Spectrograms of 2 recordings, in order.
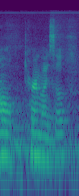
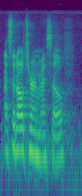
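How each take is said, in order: First: Soft, quiet customer service voice; polite and soft-spoken. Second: Repeated louder, more projected. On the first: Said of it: "I'm still using my customer service voice". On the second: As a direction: say it again louder so the room hears. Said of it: "What's that?". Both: Real, not acted.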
